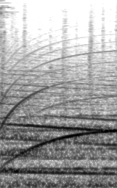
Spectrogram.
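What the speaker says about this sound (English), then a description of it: "Siren on." Police car siren in the video game Contraband Police, a loud continuous wail with rising and sweeping tones, steady throughout with no talking.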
